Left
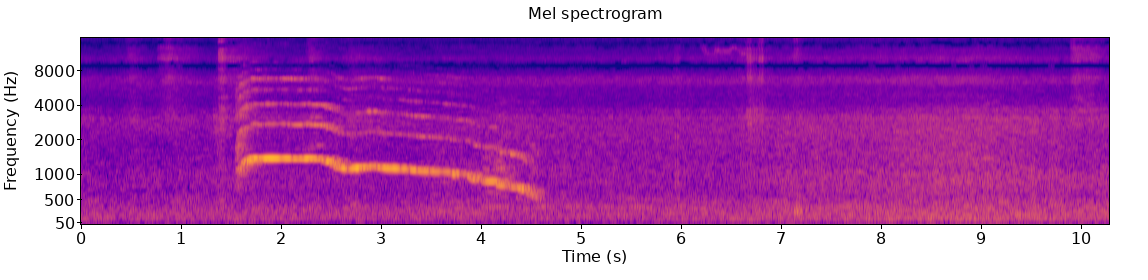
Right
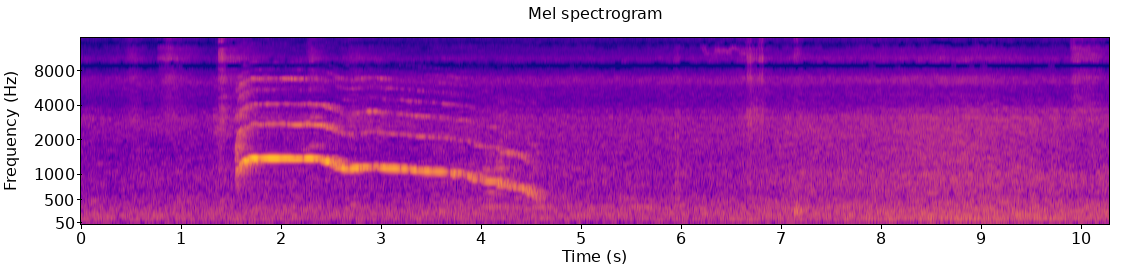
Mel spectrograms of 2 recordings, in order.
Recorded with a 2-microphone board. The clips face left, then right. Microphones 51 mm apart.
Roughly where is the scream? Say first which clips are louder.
Right 3 dB; right.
